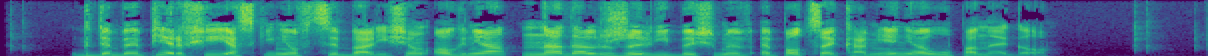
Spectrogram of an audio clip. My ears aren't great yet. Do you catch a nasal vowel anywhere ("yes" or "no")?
no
